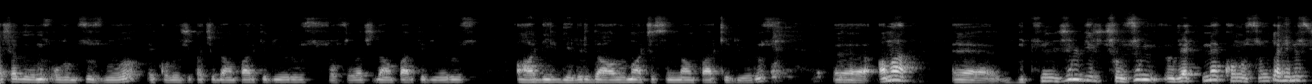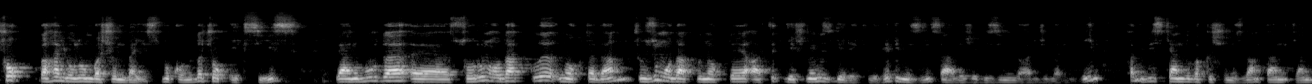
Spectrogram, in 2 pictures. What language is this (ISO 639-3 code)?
tur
